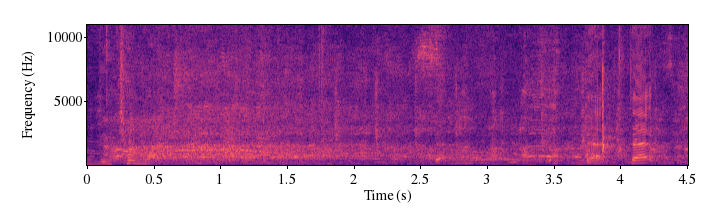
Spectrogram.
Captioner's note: audience laughing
